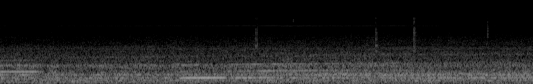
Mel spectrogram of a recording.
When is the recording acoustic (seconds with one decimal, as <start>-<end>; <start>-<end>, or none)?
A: 0.0-5.3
